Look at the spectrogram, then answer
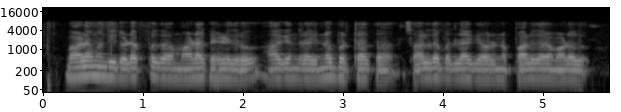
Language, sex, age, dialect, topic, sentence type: Kannada, male, 60-100, Central, banking, statement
